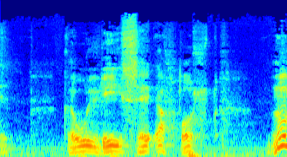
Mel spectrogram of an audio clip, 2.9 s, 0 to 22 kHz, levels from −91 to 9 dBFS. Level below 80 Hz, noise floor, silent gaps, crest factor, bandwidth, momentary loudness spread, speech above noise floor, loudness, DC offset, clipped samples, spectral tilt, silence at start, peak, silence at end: -36 dBFS; -41 dBFS; none; 16 dB; 16 kHz; 21 LU; 22 dB; -20 LUFS; under 0.1%; under 0.1%; -5 dB/octave; 0 s; -4 dBFS; 0 s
